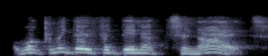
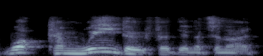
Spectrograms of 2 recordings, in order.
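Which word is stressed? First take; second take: tonight; we. First: The stress falls on the word tonight. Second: The stress falls on the word we. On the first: It is about tonight, not tomorrow. "Not tomorrow, tonight" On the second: It is us, not others, who will decide. "Meaning we"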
